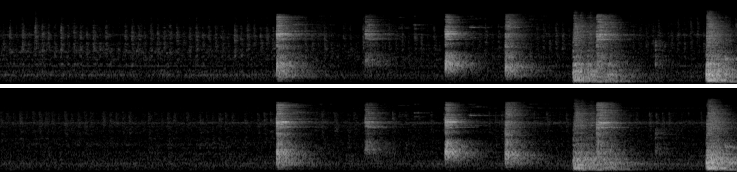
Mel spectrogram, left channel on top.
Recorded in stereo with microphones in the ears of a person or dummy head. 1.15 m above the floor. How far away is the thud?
About 0.5 m.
